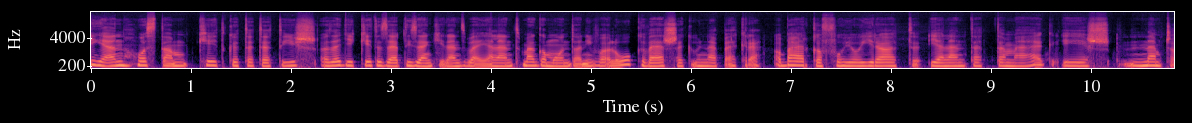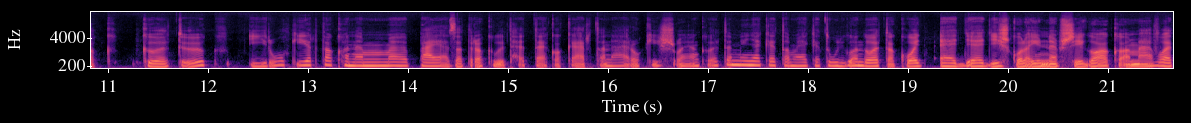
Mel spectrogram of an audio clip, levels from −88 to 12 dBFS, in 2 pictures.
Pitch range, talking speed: 185-220 Hz, 115 wpm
